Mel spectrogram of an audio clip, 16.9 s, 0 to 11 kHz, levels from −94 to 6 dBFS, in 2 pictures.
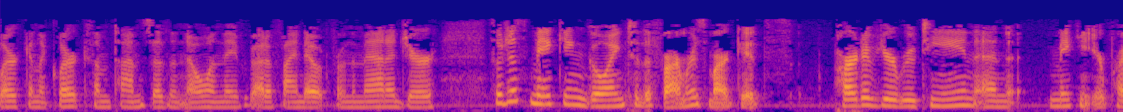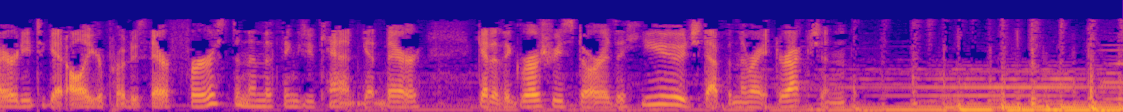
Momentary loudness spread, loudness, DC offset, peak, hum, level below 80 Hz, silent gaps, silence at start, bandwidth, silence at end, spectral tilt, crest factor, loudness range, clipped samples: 9 LU; -23 LUFS; under 0.1%; -2 dBFS; none; -32 dBFS; none; 0 s; 6.4 kHz; 0 s; -6.5 dB/octave; 20 dB; 3 LU; under 0.1%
